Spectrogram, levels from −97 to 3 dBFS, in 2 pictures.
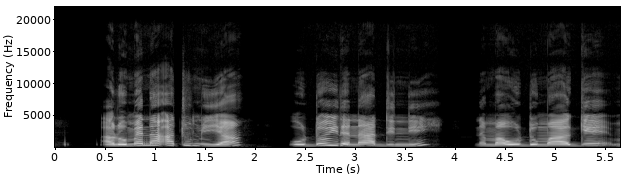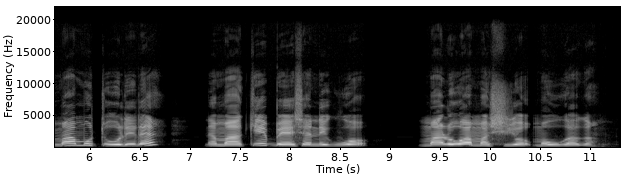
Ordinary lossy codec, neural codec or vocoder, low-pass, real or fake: none; none; 19.8 kHz; real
